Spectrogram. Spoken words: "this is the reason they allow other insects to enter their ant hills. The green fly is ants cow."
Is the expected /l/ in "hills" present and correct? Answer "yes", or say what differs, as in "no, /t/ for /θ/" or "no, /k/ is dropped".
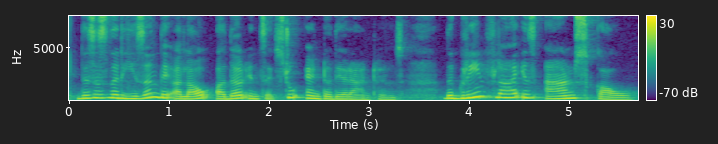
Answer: no, /n/ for /l/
